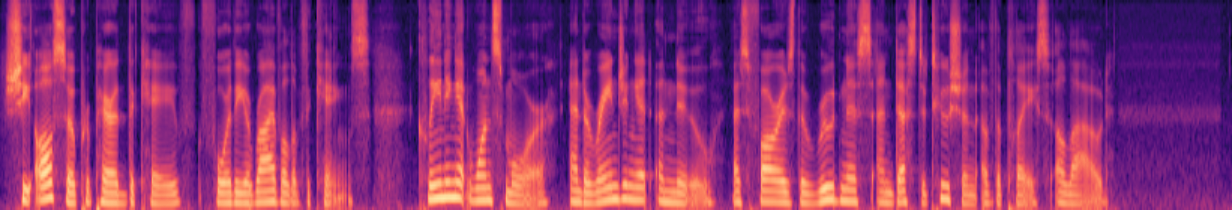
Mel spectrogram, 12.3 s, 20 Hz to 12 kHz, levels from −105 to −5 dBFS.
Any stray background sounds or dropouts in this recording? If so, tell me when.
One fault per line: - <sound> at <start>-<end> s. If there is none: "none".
none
